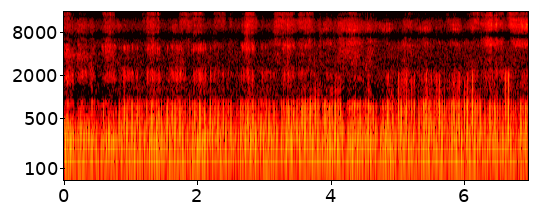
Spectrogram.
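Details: Purring of a playful male Scottish Fold kitten with straight ears, born in 2020: continuous deep vibrating rumble, rapidly pulsed and even in loudness, with faint soft rustles.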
